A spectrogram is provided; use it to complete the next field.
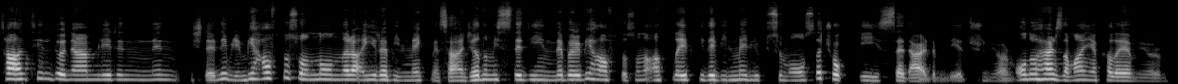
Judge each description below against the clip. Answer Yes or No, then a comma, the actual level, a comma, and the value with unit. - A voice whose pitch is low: No, high, 215 Hz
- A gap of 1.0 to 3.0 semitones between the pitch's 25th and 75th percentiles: Yes, narrow, 2.4 semitones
